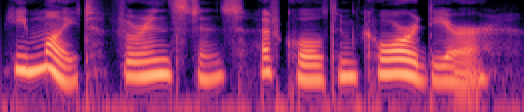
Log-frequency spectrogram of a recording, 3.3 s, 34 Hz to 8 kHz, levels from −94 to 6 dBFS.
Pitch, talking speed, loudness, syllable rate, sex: 200 Hz, 145 wpm, -18 LUFS, 4.1 syllables/s, female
